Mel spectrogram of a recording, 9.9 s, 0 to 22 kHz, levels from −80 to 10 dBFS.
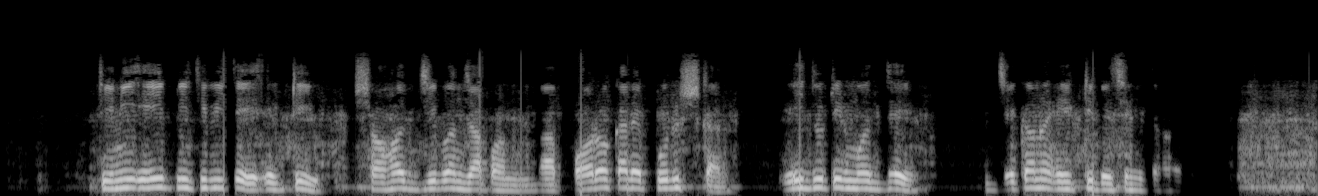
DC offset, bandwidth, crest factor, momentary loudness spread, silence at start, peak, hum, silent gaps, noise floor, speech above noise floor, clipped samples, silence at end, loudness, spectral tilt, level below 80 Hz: under 0.1%; 7 kHz; 14 dB; 12 LU; 0.65 s; -2 dBFS; none; none; -59 dBFS; 45 dB; under 0.1%; 0 s; -14 LUFS; -8 dB/octave; -48 dBFS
